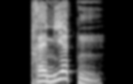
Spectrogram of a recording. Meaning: inflection of prämiert: 1. strong genitive masculine/neuter singular 2. weak/mixed genitive/dative all-gender singular 3. strong/weak/mixed accusative masculine singular 4. strong dative plural
- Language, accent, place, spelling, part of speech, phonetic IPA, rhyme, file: German, Germany, Berlin, prämierten, adjective / verb, [pʁɛˈmiːɐ̯tn̩], -iːɐ̯tn̩, De-prämierten.ogg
